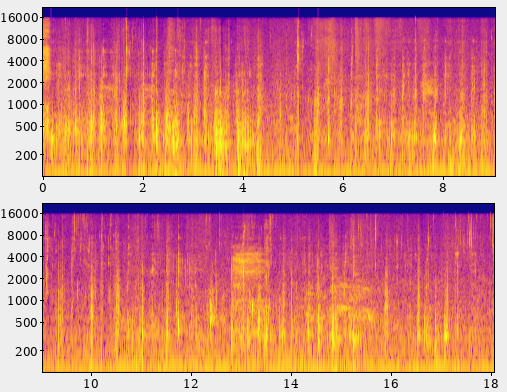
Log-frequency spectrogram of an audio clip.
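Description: Close-miked chewing and lip-smacking of a mouthful of rice and vegetables eaten by hand, with many small wet clicks. A steady low hum runs underneath.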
